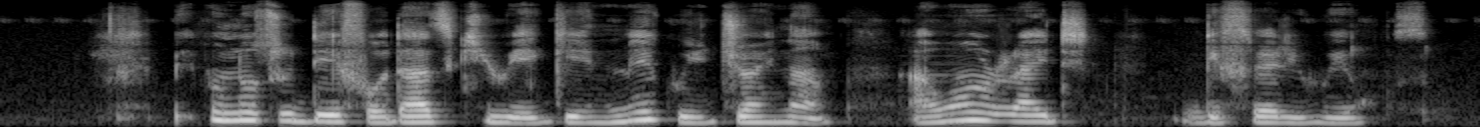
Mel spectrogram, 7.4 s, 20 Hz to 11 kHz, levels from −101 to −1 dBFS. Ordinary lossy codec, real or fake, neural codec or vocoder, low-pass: none; real; none; none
